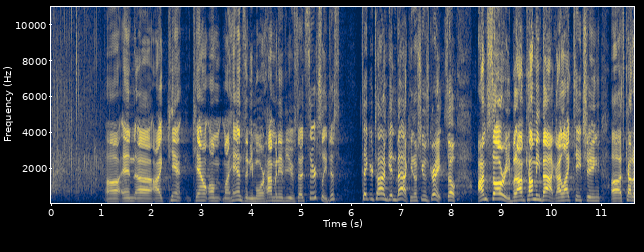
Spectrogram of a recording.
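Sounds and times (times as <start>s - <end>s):
audience applause: 0.0s - 1.1s
speech: 1.1s - 11.6s.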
